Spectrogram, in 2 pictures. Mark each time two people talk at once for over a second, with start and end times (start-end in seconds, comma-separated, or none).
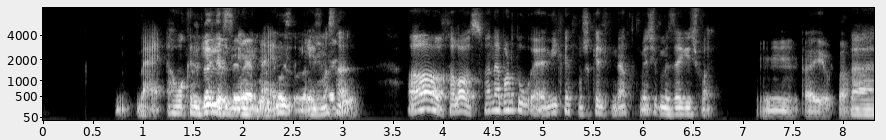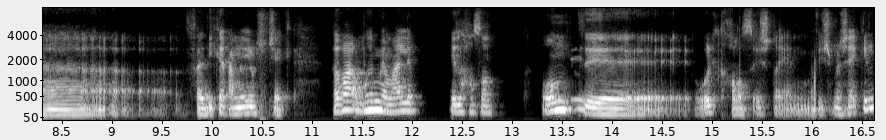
1.4-3.2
